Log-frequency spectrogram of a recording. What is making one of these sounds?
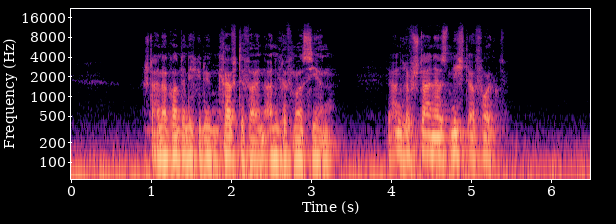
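A middle-aged man speaks calmly.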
